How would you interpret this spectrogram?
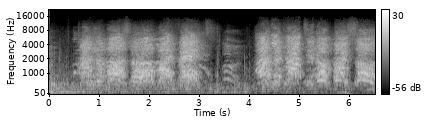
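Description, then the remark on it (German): A large group of schoolchildren in Wembley shouts in unison before lunch, chanting the Victorian poem Invictus by William Ernest Henley in rhythmic bursts of loud verse rising and falling in regular phrases, with a brief pause near the middle before the chorus resumes. “Vor dem Essen brüllen die Schüler im Chor das viktorianische Gedicht Invictus von William Ernest Henley.”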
